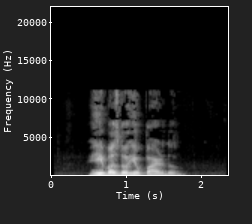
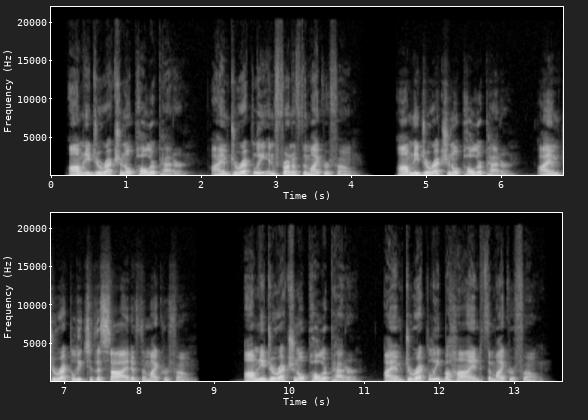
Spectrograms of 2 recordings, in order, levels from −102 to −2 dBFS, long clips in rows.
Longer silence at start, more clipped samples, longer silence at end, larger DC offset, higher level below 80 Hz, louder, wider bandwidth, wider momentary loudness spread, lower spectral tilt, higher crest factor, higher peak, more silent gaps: first, 0.5 s vs 0.25 s; neither; first, 0.65 s vs 0.25 s; neither; second, -62 dBFS vs -56 dBFS; first, -20 LUFS vs -24 LUFS; second, 11.5 kHz vs 16.5 kHz; first, 19 LU vs 13 LU; first, -7.5 dB/octave vs -5.5 dB/octave; about the same, 18 dB vs 20 dB; about the same, -4 dBFS vs -4 dBFS; second, none vs 4.29-4.59 s, 8.81-9.20 s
